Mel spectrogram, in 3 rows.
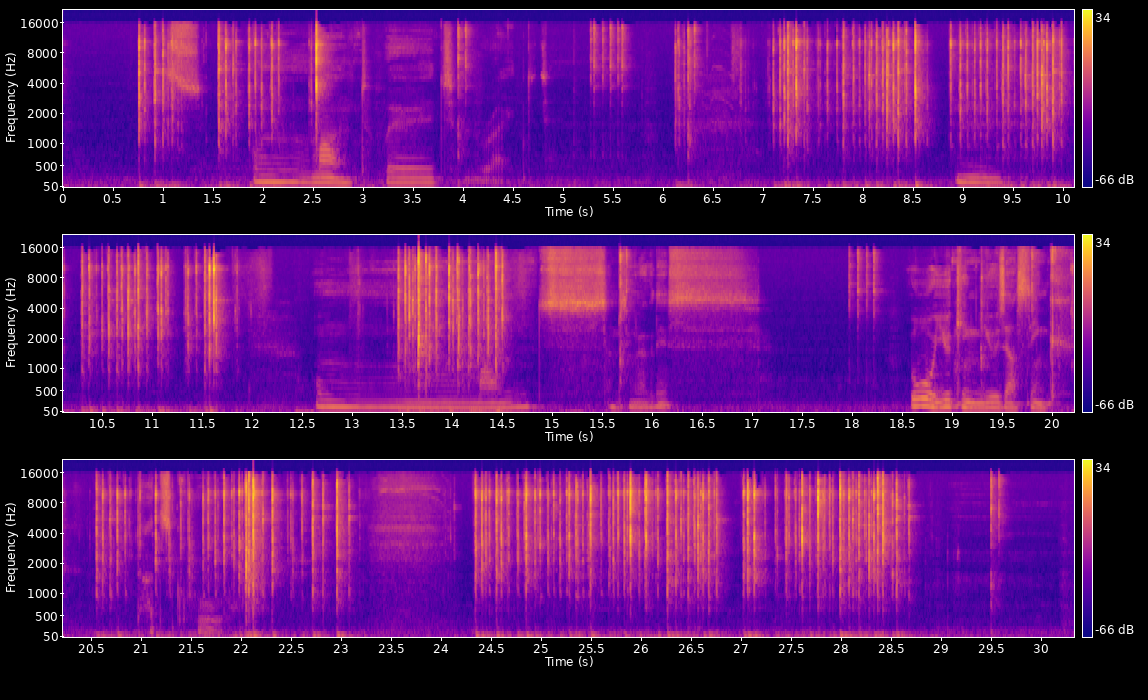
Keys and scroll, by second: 0.0-2.9 typing, 6.8-11.8 typing, 13.3-14.7 typing, 20.6-23.0 typing, 24.1-28.8 typing.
